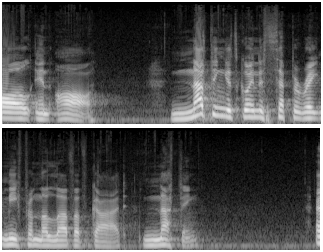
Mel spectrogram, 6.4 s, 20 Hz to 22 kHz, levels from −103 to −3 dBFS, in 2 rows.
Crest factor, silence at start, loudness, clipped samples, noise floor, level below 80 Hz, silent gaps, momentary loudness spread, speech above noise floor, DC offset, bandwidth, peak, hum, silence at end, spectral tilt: 18 dB; 0 s; -23 LUFS; under 0.1%; -57 dBFS; -64 dBFS; none; 13 LU; 35 dB; under 0.1%; 12.5 kHz; -6 dBFS; none; 0 s; -7.5 dB/octave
